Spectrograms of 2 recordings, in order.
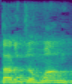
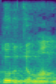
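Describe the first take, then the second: First: The first syllable has the vowel 'a'. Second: The first syllable has the vowel 'u'. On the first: "আমরা তরজমান বলি" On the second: "আরবিতে তুরজমানটা বেশি শুদ্ধ"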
